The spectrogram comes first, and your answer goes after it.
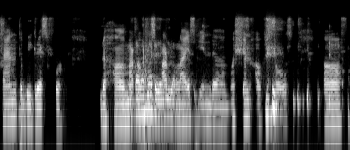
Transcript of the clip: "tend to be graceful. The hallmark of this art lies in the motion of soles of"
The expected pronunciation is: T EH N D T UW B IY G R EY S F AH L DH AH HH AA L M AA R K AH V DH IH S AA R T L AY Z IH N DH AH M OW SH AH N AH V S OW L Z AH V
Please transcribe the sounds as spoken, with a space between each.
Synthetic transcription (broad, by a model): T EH N T UW B IY G R EY S F AH L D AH HH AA L M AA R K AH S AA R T L AY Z IH N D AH M OW SH AH N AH F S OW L S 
